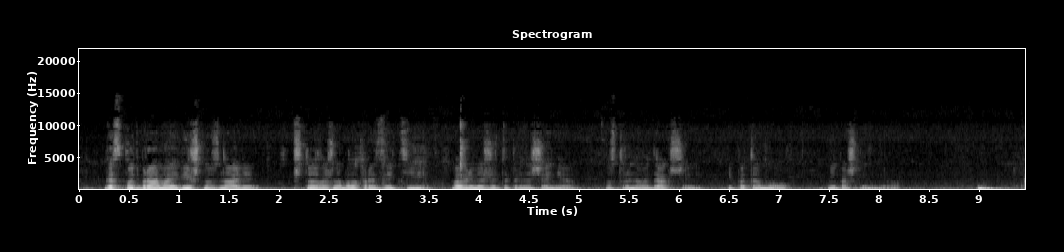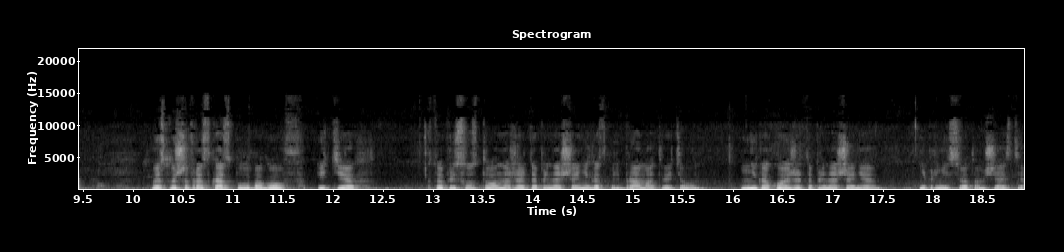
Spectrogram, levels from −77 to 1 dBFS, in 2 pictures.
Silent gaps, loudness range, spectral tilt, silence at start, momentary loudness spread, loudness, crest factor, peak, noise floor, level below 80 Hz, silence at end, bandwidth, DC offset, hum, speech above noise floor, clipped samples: none; 6 LU; -6.5 dB/octave; 0.05 s; 15 LU; -25 LUFS; 20 dB; -4 dBFS; -44 dBFS; -34 dBFS; 0 s; 14.5 kHz; under 0.1%; none; 20 dB; under 0.1%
